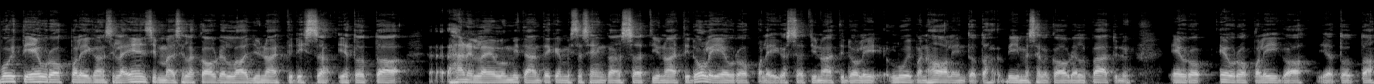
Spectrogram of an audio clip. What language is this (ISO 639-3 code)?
fin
